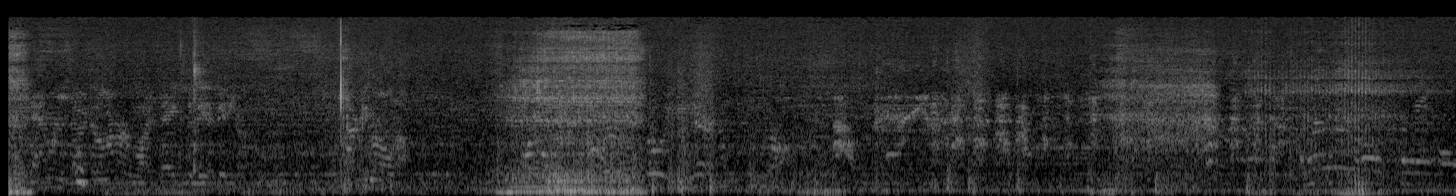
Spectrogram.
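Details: One low, rumbling snore over steady room noise with fainter noisy breaths, from a sleeper worn out after a full day of puppy play; snoring.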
